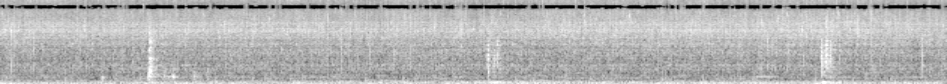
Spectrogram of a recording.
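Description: Garlic frying in a pan for a Marathi paneer mushroom masala, a steady loud sizzle with occasional stirring clicks and scrapes, no talk over it.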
